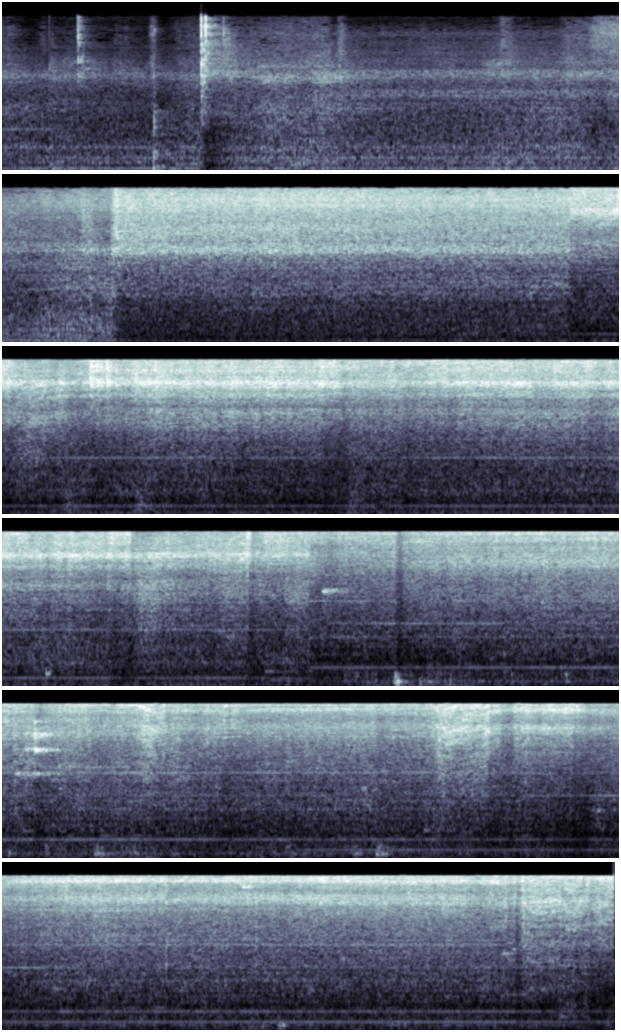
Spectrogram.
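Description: Oxy-fuel cutting torch cutting through a steel pipe wall: a loud, steady hiss of the flame and cutting-oxygen jet that sets in about five seconds in. A few knocks of handling come before it.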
